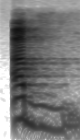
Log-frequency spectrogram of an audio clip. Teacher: Kalau bisa nggak mengalir suara lewat kedua bibir? Nggak bisa, karena merapat. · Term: ba sukun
